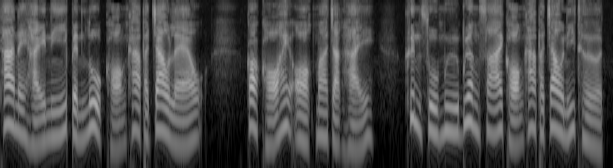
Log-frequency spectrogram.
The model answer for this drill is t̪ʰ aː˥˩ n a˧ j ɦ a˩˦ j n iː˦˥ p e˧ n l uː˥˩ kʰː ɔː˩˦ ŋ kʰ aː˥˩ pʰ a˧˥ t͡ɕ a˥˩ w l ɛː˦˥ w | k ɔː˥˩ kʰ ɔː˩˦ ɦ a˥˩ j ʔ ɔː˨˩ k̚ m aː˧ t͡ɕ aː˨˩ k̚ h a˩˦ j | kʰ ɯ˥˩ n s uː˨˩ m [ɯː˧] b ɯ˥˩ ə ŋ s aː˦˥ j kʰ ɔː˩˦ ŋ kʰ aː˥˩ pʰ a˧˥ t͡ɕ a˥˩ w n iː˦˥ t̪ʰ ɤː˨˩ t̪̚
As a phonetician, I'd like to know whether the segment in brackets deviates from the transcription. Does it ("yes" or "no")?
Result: no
